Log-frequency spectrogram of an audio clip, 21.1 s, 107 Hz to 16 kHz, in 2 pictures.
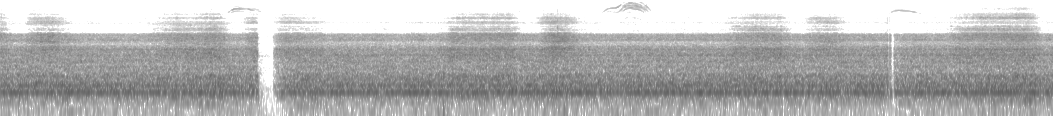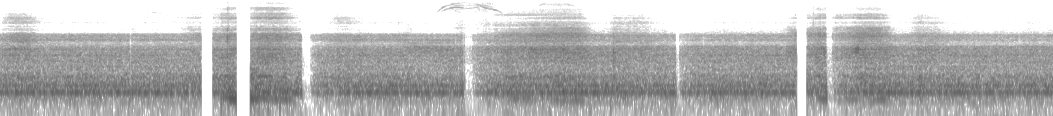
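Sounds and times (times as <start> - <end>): steady low hum: 0.0 - 21.0
person snoring: 1.4 - 3.2, 4.3 - 6.6, 9.5 - 11.0, 12.3 - 17.1, 18.3 - 20.1.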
